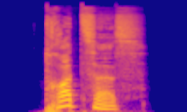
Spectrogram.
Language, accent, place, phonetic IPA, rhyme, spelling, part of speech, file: German, Germany, Berlin, [ˈtʁɔt͡səs], -ɔt͡səs, Trotzes, noun, De-Trotzes.ogg
- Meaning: genitive singular of Trotz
